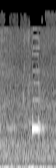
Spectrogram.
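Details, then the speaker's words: Single short electronic beep from a low-level (cold) laser therapy unit, showing it is on, treating plantar fasciitis of the foot with a program for the plantar fascia; quiet room noise. "beautiful thing about this technique is you hear the machine beeping you know it's on and what's happening here is we are almost melting away the adhesions are from the fascia that cause the pain"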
